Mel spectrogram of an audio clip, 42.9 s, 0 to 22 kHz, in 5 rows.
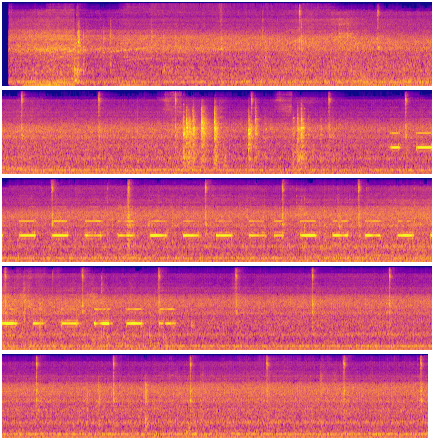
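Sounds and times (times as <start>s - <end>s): excavator diesel engine running: 0.1s - 42.9s
travel alarm beeping: 16.4s - 29.4s.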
